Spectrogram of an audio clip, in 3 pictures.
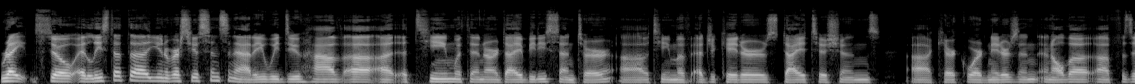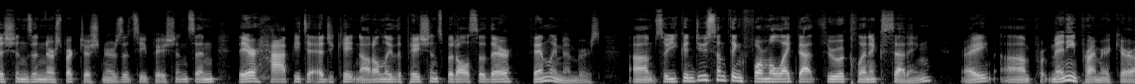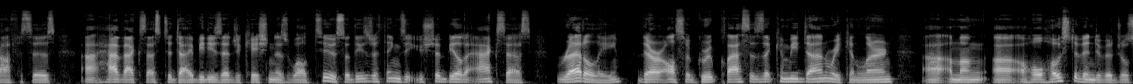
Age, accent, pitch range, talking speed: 30-49, American, 105-125 Hz, 205 wpm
